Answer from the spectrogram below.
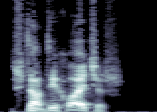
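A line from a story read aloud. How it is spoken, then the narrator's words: Spiteful, hateful question. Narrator (Russian): спросил главный, злобно сверкая глазками и от ненависти сжимая кулаки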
